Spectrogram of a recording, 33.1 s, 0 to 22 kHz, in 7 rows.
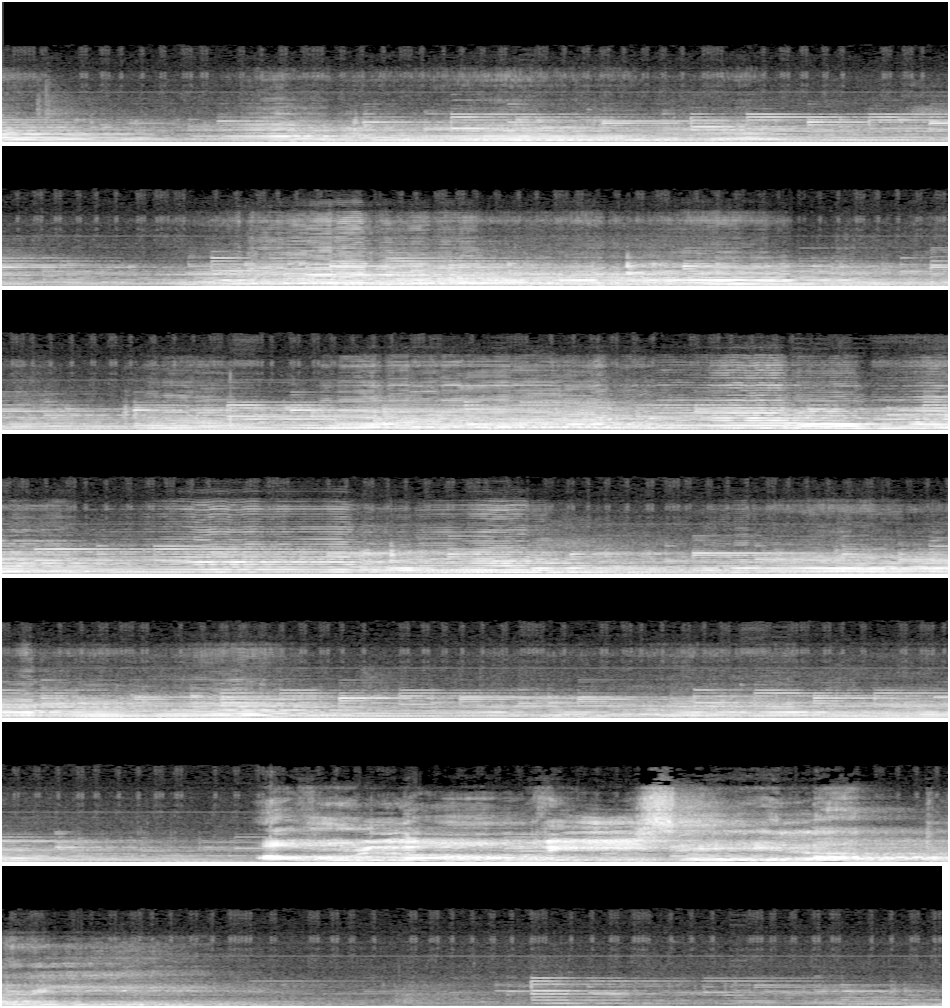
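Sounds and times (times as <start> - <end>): bowed cello: 0.0 - 29.7
electric guitar: 0.0 - 33.0.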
